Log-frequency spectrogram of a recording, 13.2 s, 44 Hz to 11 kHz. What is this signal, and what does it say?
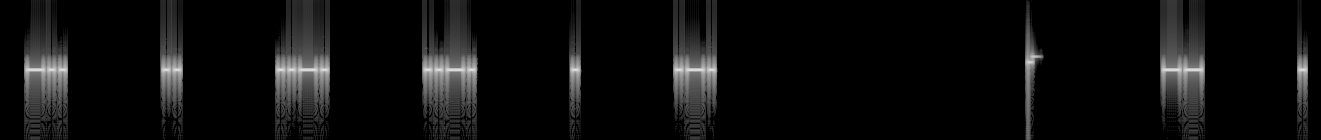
Morse code, heard as a keyed tone, about 22 wpm, spaced as for 8 wpm, 700 Hz. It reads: DIFFER ME
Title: 6x Character Spacing - Top 300 Words - 22wpm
